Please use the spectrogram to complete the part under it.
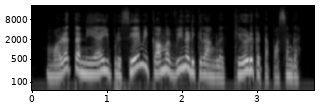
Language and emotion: Tamil, angry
